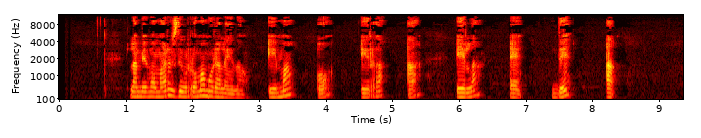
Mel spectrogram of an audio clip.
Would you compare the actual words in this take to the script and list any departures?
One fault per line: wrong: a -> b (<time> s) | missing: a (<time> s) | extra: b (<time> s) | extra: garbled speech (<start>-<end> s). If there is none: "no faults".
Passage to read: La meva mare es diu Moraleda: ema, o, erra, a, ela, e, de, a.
extra: Roma (2.0 s)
